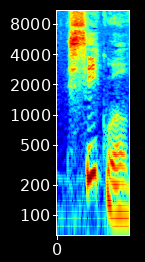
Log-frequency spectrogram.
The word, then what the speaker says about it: SQL: We can create a query in Design View, use Wizard to create query, or create query in SQL View, which some people might pronounce as SQL View.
